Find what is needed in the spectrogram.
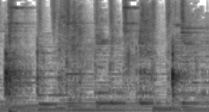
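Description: Background music with a steady beat and sustained chords.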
